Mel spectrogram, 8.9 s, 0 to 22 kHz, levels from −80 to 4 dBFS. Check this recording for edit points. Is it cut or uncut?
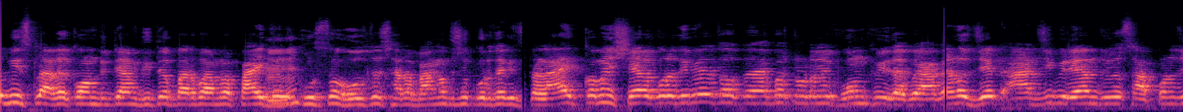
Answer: cut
